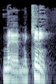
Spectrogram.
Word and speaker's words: McKinney: Am I saying it right? Xavier McKinnon, right? – McKinney. – McKinney. Xavier McKinney. Okay. I've been saying his name wrong for 2 weeks now.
